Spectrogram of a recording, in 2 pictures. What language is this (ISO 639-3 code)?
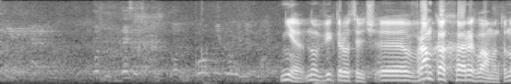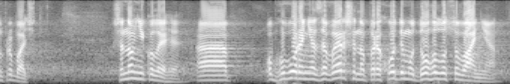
ukr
